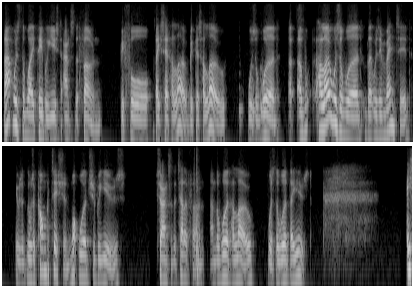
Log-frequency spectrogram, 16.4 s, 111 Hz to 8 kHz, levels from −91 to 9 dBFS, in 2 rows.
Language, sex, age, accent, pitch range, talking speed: English, male, 40-59, British, 120-170 Hz, 195 wpm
